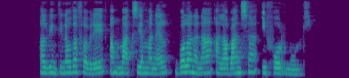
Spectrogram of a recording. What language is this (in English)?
Catalan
